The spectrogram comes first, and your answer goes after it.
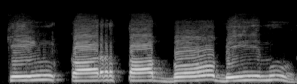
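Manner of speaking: কিং কর্তব্য বিমূঢ় spoken slowly, syllable by syllable; slow syllable count. Shown as a demonstration. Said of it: "correct উত্তর দেখেন". (ধীরে ধীরে অক্ষর গুনে বলা)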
